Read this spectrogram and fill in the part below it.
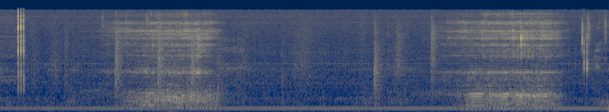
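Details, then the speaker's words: A father and a baby asleep together after falling asleep watching TV, with the TV turned down: two rhythmic snores, each a rough, rattling inhaled noise, over a steady low room hum; snoring. "let me turn the TV down so we can hear the snoring get the full effect"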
